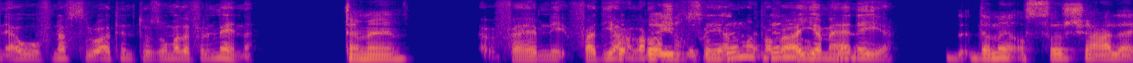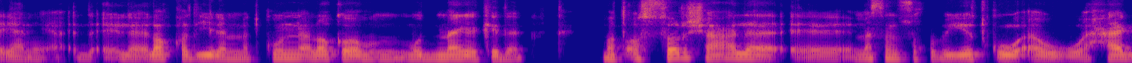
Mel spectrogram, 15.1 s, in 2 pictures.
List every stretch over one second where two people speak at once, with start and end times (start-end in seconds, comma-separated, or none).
4.1-5.9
